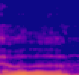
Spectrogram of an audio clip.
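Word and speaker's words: Ilya: This is often resembled as twins where you have Ella and the Liss. That's how you pronounce Ella's name.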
